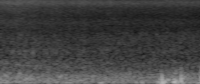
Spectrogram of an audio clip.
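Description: Wind buffeting the microphone over waves washing against the boulders of a rock jetty, with a stronger buffet about one and a half seconds in.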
